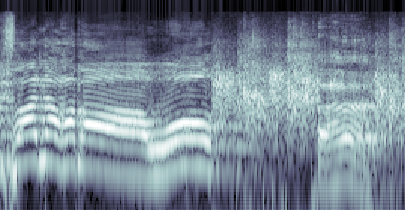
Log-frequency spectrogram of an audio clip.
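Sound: audience clapping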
